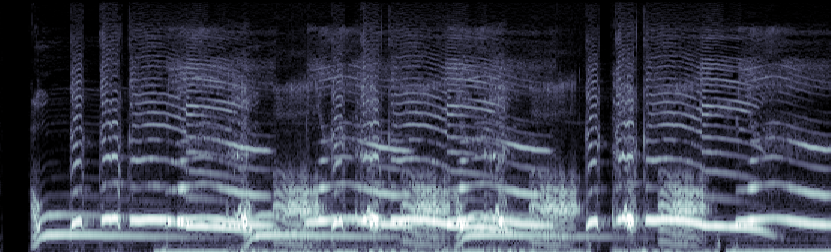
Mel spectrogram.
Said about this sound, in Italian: Allora, con gran fragore, si misero d'improvviso a ragliare ed abbaiare, a miagolare, a cantare.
